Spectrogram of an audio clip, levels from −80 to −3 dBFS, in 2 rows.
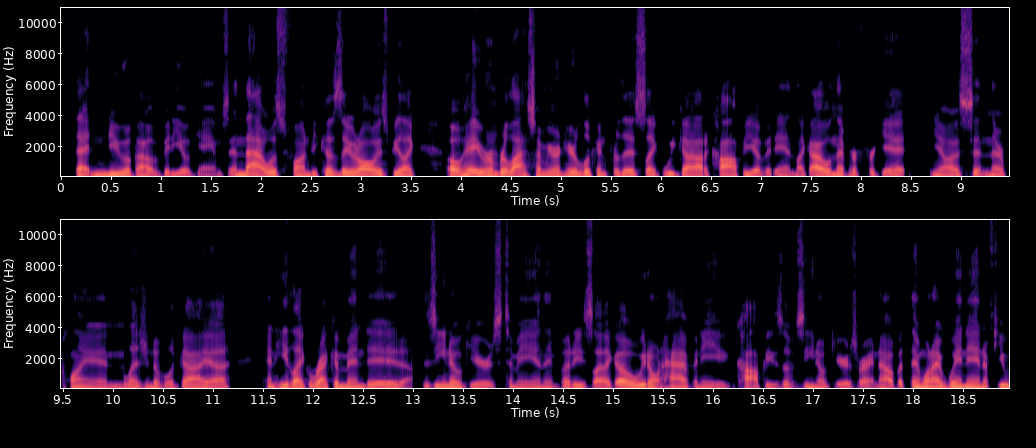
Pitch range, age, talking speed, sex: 90-105 Hz, 20-39, 260 wpm, male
